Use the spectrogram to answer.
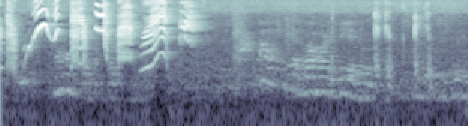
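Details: Pet parrot inside a room, said to talk mummy and mithu; a rapid run of about six loud, harsh, bending squawk-like syllables, then quieter murmurs and clicks.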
